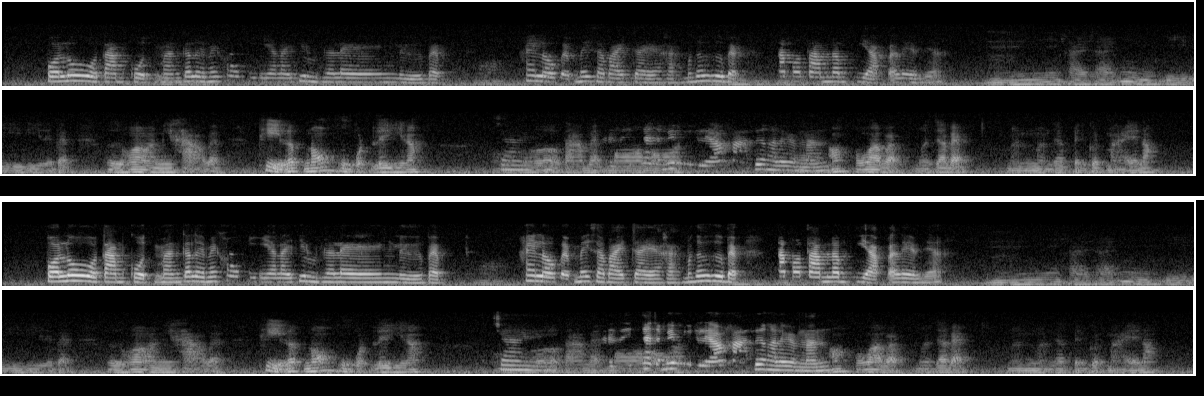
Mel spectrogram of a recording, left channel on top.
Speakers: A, on the right (about 70°); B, on the left (about 30°).
A: follow ตามกฎมันก็เลยไม่ค่อยมีอะไรที่รุนแรงหรือแบบ
B: อืมอืมอ๋อ
A: ให้เราแบบไม่สบายใจอะค่ะมันก็คือแบบทำเอาตามระเบียบอะไรแบบเนี้ย
B: อืมใช่ใช่อืมใช่ใช่อืมดีดีดีเลยแบบเออเพราะว่ามันมีข่าวแบบพี่แล้วน้องโหดเลยางงี้เนาะ อ๋อ
A: ใช่
B: ตามแบบมอมอ
A: แต่น่าจะไม่มีแล้วค่ะเรื่องอะไรแบบนั้น
B: อ๋อเนาะเพราะว่าแบบเหมือนจะแบบมันเหมือนจะเป็นกฎหมายเนาะ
